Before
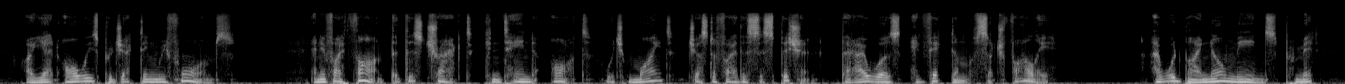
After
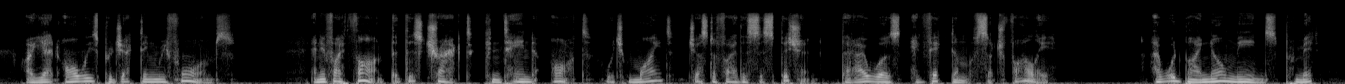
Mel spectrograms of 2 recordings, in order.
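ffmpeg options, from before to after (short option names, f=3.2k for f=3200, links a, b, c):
-af "asetnsamples=n=441:p=0,asendcmd='0.85 equalizer g 2.5;3.4 equalizer g -3.5;4.19 equalizer g 8.5;5.73 equalizer g -0.5;6.53 equalizer g -8.5;9.1 equalizer g 0.5;9.78 equalizer g -6',equalizer=f=1.7k:t=o:w=0.63:g=12"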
